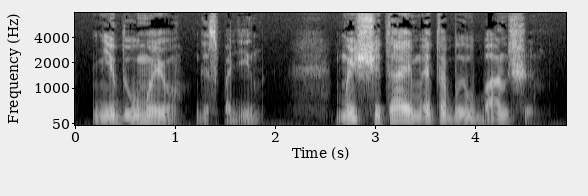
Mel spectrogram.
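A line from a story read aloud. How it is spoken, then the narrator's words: Calm. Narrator (Russian): спокойно отвечал капитан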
